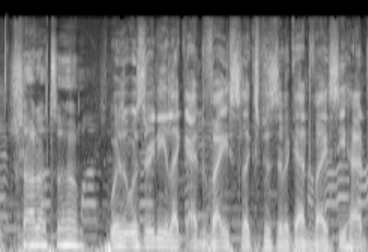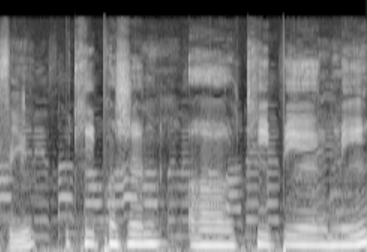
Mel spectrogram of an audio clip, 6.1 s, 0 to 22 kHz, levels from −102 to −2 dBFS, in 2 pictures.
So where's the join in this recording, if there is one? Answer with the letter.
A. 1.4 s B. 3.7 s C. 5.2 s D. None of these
B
